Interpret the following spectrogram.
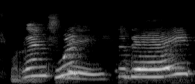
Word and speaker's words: Wednesday: Jadi ini hilang. D-nya silent. Yes, E-nya juga hilang. Bacanya jadi Wednesday.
